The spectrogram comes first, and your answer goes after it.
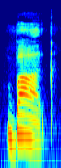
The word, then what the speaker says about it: bark: Bark. Here is R letter is silent.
